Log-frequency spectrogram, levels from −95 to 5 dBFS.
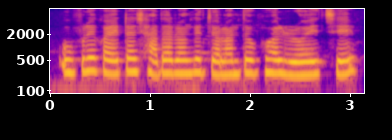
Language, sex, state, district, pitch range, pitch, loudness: Bengali, female, West Bengal, Alipurduar, 240-265 Hz, 255 Hz, -12 LUFS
